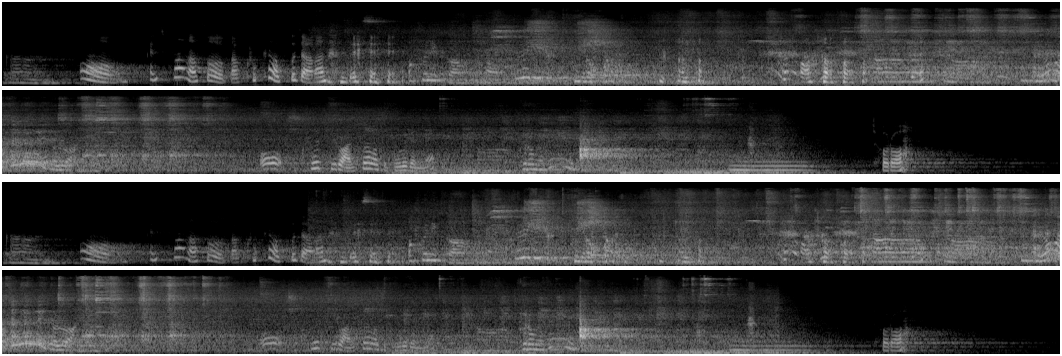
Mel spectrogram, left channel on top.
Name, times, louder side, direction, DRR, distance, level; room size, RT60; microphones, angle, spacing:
voice 1, 0.0-0.6 4.1-4.9 5.1-6.5 6.8-6.9 7.7-11.7 15.3-17.1 18.0-18.1, right 2 dB, 25° right, 8 dB, 0.6 m, -32 dB
voice 2, 0.8-4.0 4.2-4.4 4.8-5.0 6.6-7.1 7.4-8.6 9.1-10.1 10.5-11.0 13.2-14.9 17.8-18.9 19.4-19.7, left 5 dB, 65° left, 11 dB, 0.3 m, -31 dB
sound 1, 3.1-18.4, right 2 dB, 50° right, 2.2 m, -32 dB
26.5 x 13.5 x 3.3 m, 2.6 s
head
